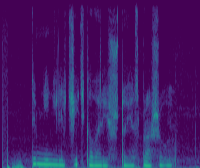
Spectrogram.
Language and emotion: Russian, sad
